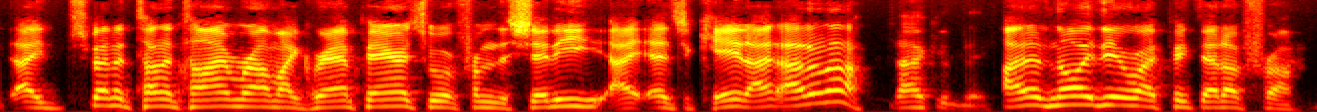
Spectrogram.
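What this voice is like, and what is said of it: New York accent. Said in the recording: “why does your dad have this accent like you have? It seems like yours is a fake accent ... act like you're from New York ... He has a New York accent”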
